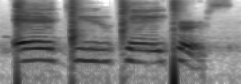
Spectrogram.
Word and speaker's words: educators: Educators. So it actually has 4 syllables.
